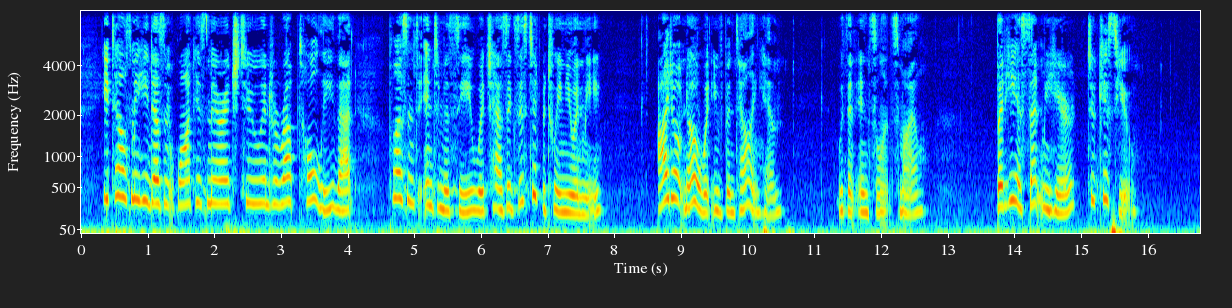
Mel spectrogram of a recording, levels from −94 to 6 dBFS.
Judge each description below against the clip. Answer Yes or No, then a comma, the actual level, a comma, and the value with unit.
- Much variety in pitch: Yes, wide, 6.0 semitones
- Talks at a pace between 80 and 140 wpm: No, average, 150 wpm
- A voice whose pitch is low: No, very high, 260 Hz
